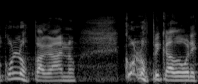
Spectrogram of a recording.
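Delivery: ordinary talk, nothing marked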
